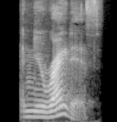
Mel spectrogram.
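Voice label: "neuritis", British English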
